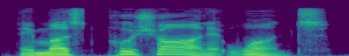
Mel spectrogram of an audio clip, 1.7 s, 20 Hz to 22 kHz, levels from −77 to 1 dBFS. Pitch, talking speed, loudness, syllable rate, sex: 130 Hz, 205 wpm, -16 LUFS, 4.1 syllables/s, male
